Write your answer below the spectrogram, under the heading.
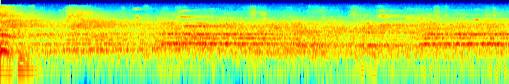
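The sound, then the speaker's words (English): A basketball is dribbled on a court during a game, its bounces running under a steady roar of crowd noise throughout. “will dribble it around, get it in the corner.”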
